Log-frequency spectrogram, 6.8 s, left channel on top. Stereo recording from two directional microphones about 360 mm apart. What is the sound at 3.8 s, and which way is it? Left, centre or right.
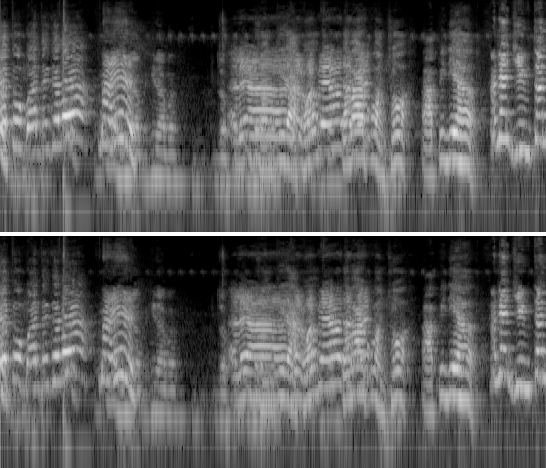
Speech, centre.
